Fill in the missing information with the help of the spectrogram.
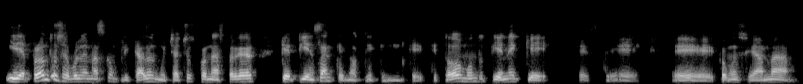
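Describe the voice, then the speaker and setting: Husky man lecturing with a Mexico City accent. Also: mid-range voice, moderate pace, no room sound, dull audio. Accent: Mexico City Spanish. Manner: keeps checking in with a questioning "¿sí?"; earnest, explanatory, uses fillers like "este". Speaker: psychologist giving a keynote lecture. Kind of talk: lecture with told anecdotes.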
